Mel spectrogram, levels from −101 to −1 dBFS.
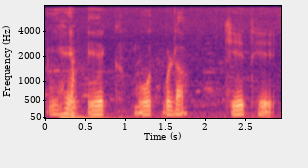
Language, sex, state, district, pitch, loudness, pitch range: Hindi, male, Uttar Pradesh, Saharanpur, 120 Hz, -18 LUFS, 110-120 Hz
